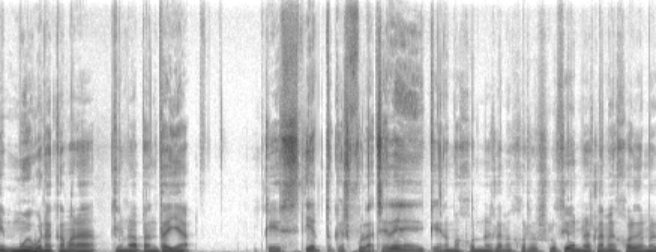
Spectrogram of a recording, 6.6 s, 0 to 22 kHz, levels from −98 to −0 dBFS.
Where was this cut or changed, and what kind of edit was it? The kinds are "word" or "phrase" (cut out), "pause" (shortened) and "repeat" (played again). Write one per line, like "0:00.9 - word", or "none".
none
